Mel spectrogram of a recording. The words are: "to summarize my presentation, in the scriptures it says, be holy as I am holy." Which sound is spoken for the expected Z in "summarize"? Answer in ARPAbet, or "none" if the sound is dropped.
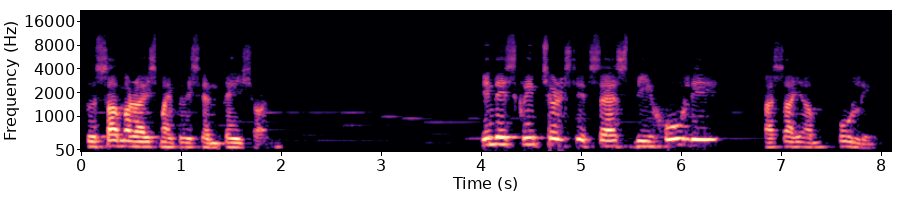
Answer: S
